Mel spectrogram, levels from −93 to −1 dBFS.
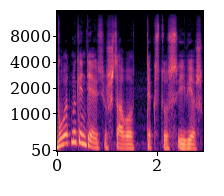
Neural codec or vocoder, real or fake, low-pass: none; real; 14.4 kHz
